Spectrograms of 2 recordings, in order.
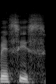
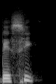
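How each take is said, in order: First: The word ends with an s sound. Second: The word ends with a k sound. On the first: The speaker calls it right. "Proper এর pronunciation হচ্ছে বেসিস" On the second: The speaker calls it wrong. "এটাকে অনেকে বেসিক বলে উচ্চারণ করে"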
